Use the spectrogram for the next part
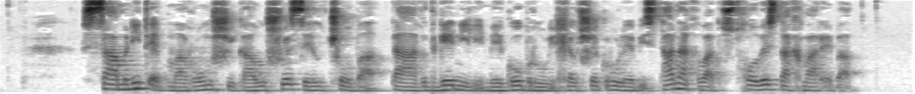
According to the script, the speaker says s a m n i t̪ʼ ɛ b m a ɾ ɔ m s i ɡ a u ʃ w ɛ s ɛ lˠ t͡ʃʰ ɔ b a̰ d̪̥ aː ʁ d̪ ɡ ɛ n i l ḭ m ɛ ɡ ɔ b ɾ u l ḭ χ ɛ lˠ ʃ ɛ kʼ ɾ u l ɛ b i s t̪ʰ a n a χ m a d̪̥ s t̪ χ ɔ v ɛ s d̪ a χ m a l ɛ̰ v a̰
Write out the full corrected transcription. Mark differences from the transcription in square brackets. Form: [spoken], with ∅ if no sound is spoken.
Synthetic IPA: s a m n i t̪ʼ ɛ b m a ɾ ɔ m [ʃ] i ɡ a u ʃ w ɛ s ɛ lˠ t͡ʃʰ ɔ b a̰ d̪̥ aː ʁ d̪ ɡ ɛ n i l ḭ m ɛ ɡ ɔ b ɾ u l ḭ χ ɛ lˠ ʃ ɛ kʼ ɾ u l ɛ b i s t̪ʰ a n a χ m a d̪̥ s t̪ χ ɔ v ɛ s d̪ a χ m a [ɾ] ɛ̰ [b] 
